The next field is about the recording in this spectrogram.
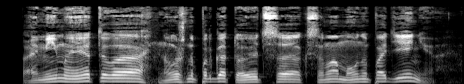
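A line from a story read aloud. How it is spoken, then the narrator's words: Tired. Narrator (Russian): устало говорил Джон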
